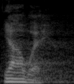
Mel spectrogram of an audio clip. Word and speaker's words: Yahweh: It's the vowel sounds from this word matched up with the consonant sounds from this word that give us our modern pronunciation of Yahweh.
